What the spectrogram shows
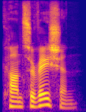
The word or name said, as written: conservation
